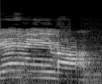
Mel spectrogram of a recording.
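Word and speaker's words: Aimee Mann: aiutami a pronunciarlo, mi hai detto il titolo durante la pausa, il nome dell'autore, però non lo so pronunciare. – È di Amy Mann.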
